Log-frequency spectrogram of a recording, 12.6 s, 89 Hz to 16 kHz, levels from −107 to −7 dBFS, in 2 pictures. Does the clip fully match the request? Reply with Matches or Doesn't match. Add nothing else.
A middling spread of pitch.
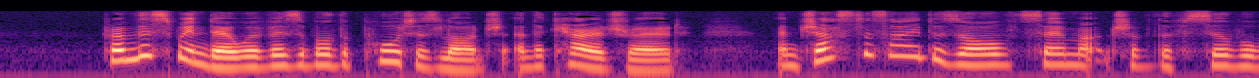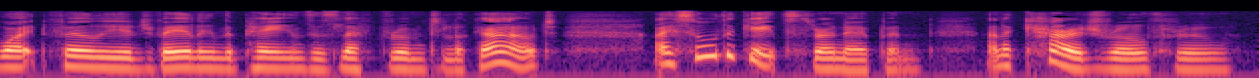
Matches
